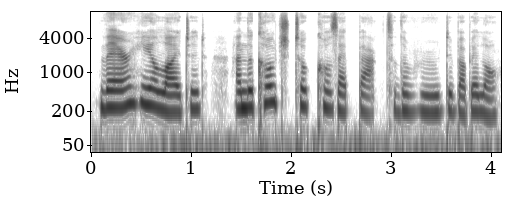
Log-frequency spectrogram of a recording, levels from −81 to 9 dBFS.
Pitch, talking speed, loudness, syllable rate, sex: 220 Hz, 205 wpm, -18 LUFS, 6.0 syllables/s, female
